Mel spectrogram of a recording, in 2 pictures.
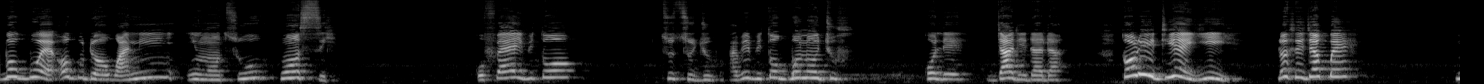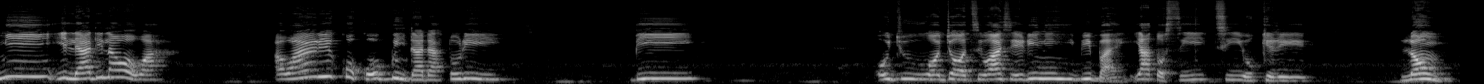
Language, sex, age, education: Yoruba, female, 30-45, tertiary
